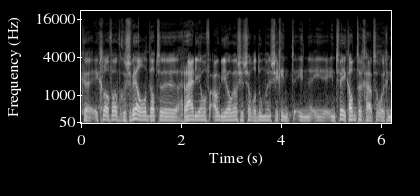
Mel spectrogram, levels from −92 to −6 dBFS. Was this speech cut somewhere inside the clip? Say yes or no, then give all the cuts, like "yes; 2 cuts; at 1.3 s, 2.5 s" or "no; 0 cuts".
yes; 1 cut; at 1.3 s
